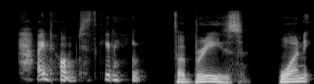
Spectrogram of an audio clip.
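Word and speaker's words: Febreze: it is I guess spelled as for brez but it's pronounced for Breeze and there's only one e well I'm going to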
